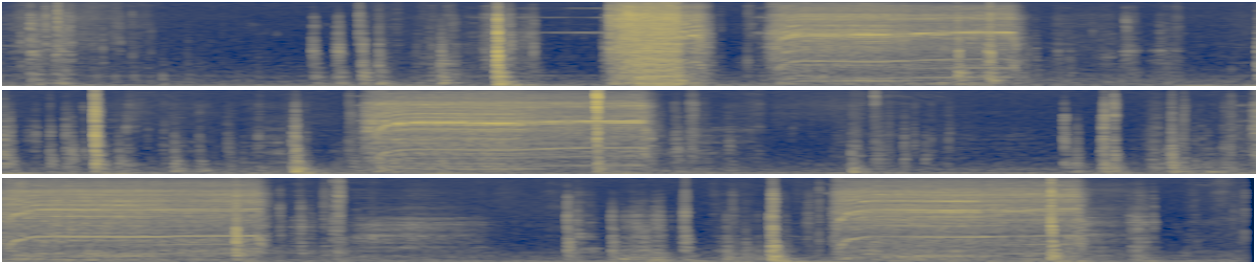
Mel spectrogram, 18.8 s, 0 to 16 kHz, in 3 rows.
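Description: A power drill driving out T20 Torx screws from the radio of a VW CC, several separate whirring bursts with quiet pauses and small clicks between them, close by.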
